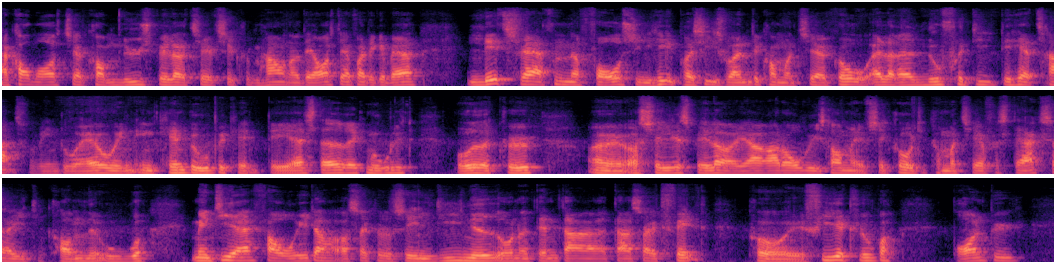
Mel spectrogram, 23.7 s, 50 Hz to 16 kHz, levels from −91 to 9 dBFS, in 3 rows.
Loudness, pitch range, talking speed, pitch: -21 LUFS, 110-125 Hz, 245 wpm, 115 Hz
